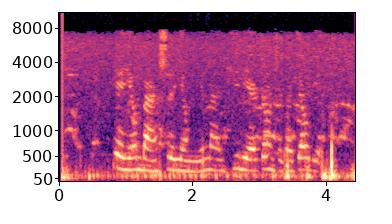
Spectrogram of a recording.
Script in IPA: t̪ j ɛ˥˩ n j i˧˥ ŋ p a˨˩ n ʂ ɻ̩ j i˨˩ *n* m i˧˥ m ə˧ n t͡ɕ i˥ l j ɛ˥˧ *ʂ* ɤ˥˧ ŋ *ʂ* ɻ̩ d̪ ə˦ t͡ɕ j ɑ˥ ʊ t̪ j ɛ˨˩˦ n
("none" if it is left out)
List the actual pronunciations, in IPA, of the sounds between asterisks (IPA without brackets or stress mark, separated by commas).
ŋ, ʈ͡ʂ, ʈ͡ʂ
